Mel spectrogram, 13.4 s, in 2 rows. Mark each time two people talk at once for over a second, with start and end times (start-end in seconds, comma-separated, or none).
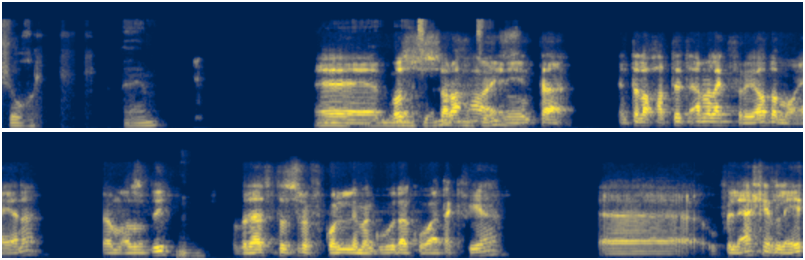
2.6-4.3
